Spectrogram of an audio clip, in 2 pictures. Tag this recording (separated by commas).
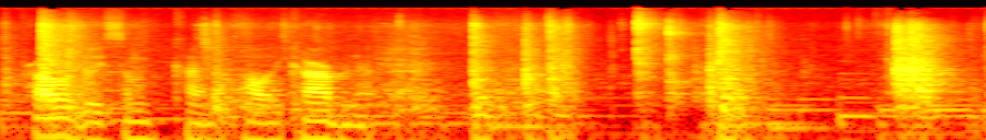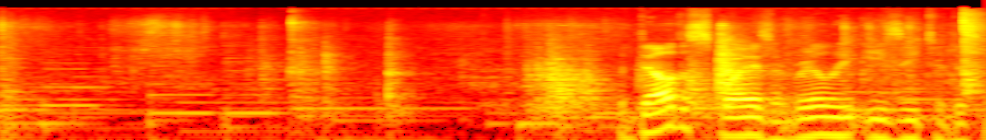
inside a small room, Music, Speech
